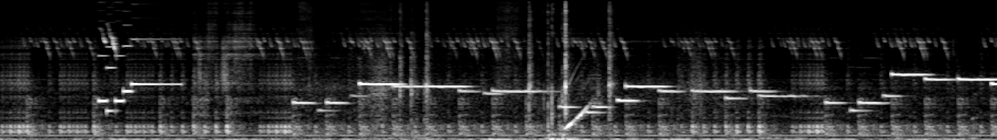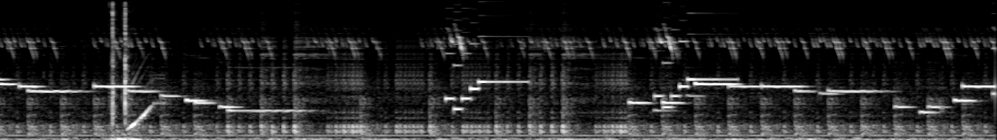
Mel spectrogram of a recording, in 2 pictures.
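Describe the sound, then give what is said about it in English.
Little baby chick peeps from a video game, the chicks following Link as he marches around, chirping steadily over a bright, looping electronic melody that plays throughout at a fairly even volume, with no talking. “what you're hearing is little baby chicks uh, who are following as Link marches around.”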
